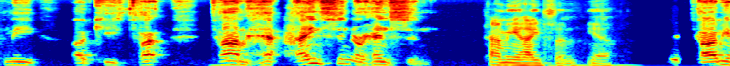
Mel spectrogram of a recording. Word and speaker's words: Heinsohn: Tom Heinsohn or Henson? Tommy Heinsohn, yeah. Tommy Heinsohn, he was a former Celtic great.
